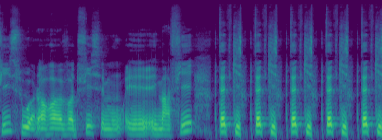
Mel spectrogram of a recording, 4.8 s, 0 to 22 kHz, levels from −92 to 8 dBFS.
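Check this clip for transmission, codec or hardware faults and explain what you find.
One fault: a broken-record loop from 3.01 s to the end of the speech clip. A 0.44-second fragment plays four times back to back. The likely cause is a stalled player, encoder or stream resending its last buffered piece, so the intended audio is lost.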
